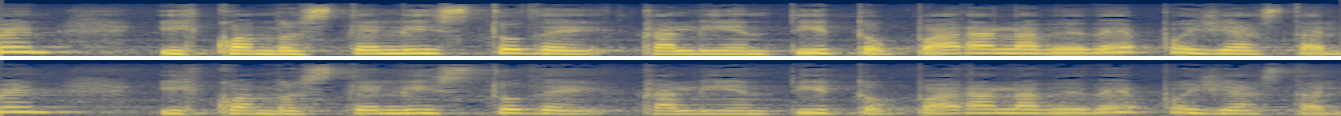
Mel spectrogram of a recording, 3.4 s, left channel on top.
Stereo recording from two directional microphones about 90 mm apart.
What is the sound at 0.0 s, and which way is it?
A woman's voice, 60° left (ahead or behind).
